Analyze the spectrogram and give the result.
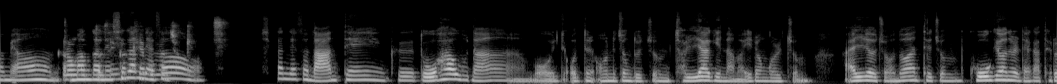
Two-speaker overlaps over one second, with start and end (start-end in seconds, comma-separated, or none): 0.6-2.0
